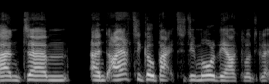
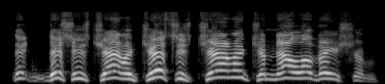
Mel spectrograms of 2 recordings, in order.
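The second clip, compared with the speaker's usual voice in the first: put-on American accent; 5 semitones higher than usual. Asked by a friend to say a quote, trying an American accent. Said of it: "let's try and get into an American accent".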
